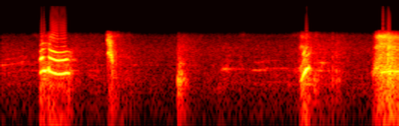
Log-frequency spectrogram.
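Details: Captive Amazon parrot imitating speech: a loud, strongly harmonic squawk-like utterance with a dipping pitch contour, then short clipped syllables and a final broad, harsh burst, with a person coaxing it to say hello.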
